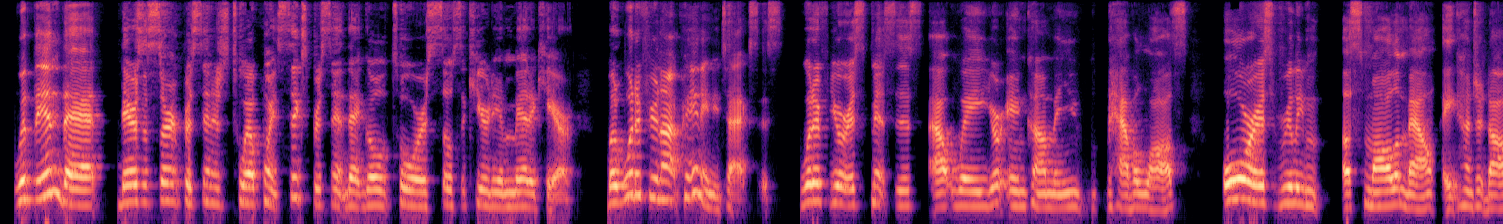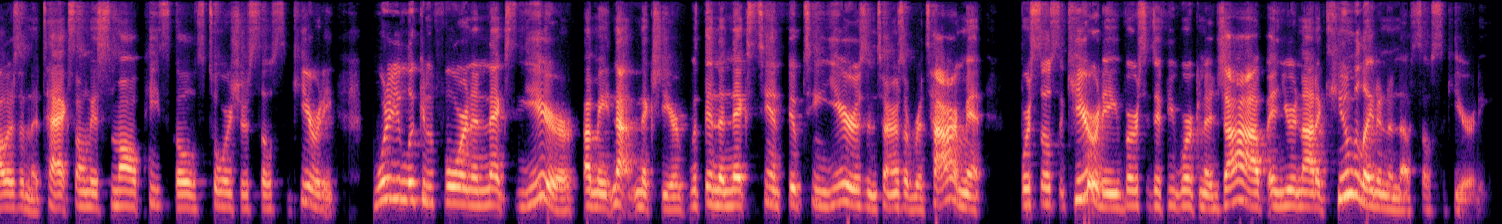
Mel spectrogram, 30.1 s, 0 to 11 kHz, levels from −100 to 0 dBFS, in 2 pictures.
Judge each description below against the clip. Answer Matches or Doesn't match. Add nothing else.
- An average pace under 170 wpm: Doesn't match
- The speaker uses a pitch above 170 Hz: Matches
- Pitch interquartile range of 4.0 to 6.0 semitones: Matches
